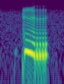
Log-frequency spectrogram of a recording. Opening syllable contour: falling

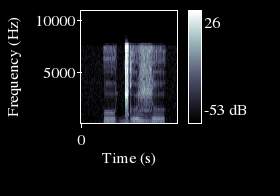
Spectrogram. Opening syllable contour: low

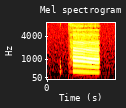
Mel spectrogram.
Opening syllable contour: falling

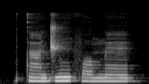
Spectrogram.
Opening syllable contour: low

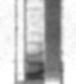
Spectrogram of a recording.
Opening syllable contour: low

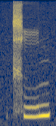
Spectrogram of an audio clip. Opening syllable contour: rising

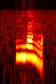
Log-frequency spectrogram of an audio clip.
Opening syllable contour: falling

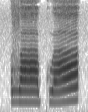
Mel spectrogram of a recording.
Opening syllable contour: low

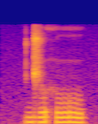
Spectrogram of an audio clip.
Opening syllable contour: low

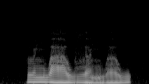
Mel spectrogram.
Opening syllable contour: high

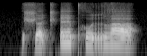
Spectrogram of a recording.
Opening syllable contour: low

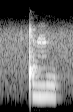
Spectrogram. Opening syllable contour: high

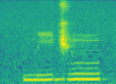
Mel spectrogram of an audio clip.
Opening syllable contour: rising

